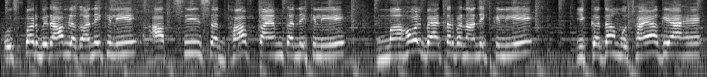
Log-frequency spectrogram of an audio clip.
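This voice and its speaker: A woman's voice: high voice, fairly even intonation, normal speed, fairly bright tone, soft background music. A woman presenting live television news as an anchor, emphatic and repeating her headlines.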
